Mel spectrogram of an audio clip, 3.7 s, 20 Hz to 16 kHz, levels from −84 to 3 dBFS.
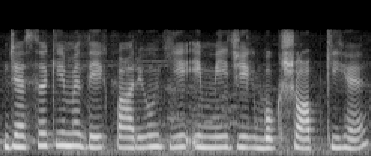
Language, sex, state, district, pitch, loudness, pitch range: Hindi, male, Delhi, New Delhi, 245 Hz, -15 LUFS, 235-255 Hz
